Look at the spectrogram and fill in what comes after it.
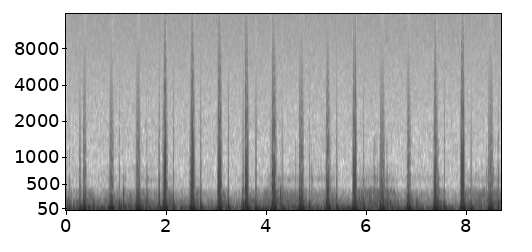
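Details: Rapid forceful heartbeat after exercise.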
